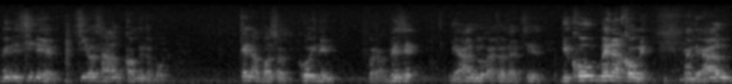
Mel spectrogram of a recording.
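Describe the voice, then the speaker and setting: Amid audible room echo and noticeable background noise, a man speaks at a moderate pace and fairly high pitch with ordinary pitch variation and long, frequent pauses. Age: 80s+. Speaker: war veteran. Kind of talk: talk to school children. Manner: halting.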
